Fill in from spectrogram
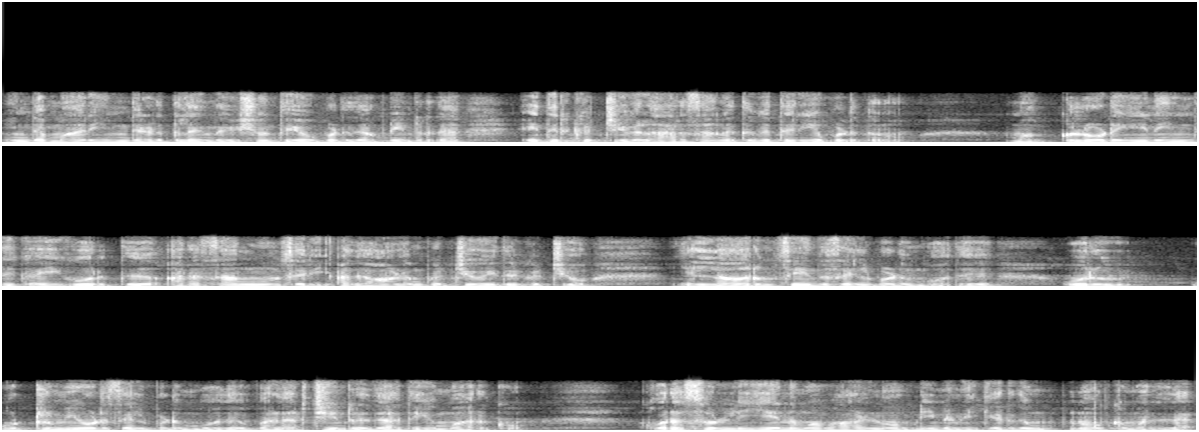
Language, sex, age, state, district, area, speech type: Tamil, male, 30-45, Tamil Nadu, Thanjavur, rural, spontaneous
